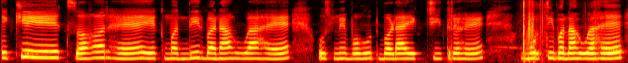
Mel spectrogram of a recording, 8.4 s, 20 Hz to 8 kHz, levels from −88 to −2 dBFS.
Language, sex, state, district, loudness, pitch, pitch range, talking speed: Hindi, female, Chhattisgarh, Balrampur, -23 LUFS, 250 Hz, 245-260 Hz, 145 wpm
